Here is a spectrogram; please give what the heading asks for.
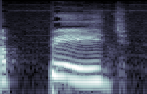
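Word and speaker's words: page: अब यहां पर हमने गा नहीं लगाया, और लास्ट वाला ई हमेशा होता है साइलेंट, इसका उच्चारण हम नहीं करते, तो ये बन गया पेज।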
